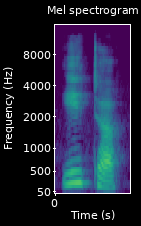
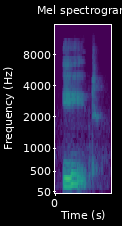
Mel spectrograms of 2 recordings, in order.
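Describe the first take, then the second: First: An extra "ah" vowel follows the final t. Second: The word ends cleanly on the t sound. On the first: The speaker calls it wrong. "should not sound like ita" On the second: The speaker calls it right. "Just eat"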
